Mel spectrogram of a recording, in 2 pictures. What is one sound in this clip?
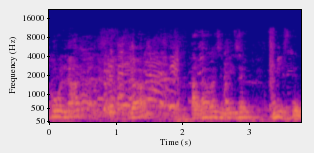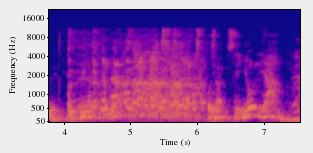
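A man talks animatedly through a microphone.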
